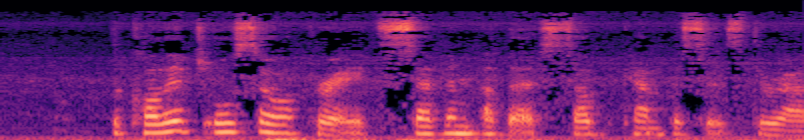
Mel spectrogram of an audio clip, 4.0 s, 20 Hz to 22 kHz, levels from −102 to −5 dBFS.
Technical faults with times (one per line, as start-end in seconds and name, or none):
0.00-4.02 MP3 compression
